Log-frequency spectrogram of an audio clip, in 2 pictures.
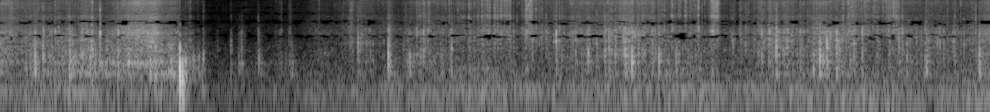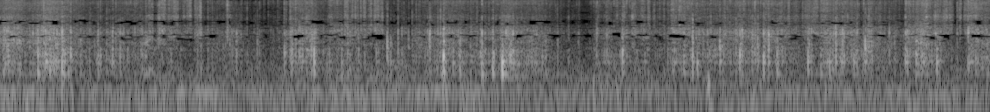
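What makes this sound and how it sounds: A hand-held solid packed sand ball is scraped with a metal knife blade over lined paper. A sharp crunch near the start is followed by a brief near-silence, then steady, dry, gritty scraping and crumbling with bright crackles throughout.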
